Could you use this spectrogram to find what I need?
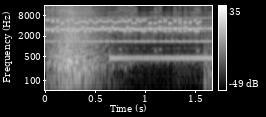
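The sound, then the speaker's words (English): A telephone rings for an incoming call on line one, a bright electronic trill with a steady sustained tone, loud, lasting under two seconds with no voices. “We got some phone calls.”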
